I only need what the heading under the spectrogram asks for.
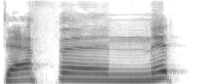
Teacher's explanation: So it's definitely. So that frontal stop T and then a dark L are the same position. There is a transition, and that transition allows us to stop.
